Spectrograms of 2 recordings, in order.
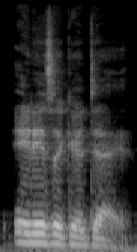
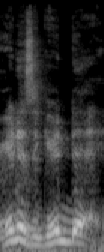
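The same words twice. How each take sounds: First: It is said in a natural accent. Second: It is said in a put-on accent.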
